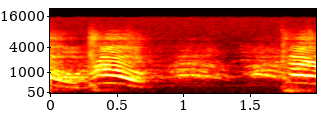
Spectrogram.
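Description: Voices shouting long cries that fall in pitch, several in a row, with a brief lull about a second in.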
